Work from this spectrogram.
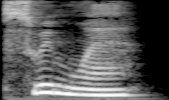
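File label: "swimwear", British English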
